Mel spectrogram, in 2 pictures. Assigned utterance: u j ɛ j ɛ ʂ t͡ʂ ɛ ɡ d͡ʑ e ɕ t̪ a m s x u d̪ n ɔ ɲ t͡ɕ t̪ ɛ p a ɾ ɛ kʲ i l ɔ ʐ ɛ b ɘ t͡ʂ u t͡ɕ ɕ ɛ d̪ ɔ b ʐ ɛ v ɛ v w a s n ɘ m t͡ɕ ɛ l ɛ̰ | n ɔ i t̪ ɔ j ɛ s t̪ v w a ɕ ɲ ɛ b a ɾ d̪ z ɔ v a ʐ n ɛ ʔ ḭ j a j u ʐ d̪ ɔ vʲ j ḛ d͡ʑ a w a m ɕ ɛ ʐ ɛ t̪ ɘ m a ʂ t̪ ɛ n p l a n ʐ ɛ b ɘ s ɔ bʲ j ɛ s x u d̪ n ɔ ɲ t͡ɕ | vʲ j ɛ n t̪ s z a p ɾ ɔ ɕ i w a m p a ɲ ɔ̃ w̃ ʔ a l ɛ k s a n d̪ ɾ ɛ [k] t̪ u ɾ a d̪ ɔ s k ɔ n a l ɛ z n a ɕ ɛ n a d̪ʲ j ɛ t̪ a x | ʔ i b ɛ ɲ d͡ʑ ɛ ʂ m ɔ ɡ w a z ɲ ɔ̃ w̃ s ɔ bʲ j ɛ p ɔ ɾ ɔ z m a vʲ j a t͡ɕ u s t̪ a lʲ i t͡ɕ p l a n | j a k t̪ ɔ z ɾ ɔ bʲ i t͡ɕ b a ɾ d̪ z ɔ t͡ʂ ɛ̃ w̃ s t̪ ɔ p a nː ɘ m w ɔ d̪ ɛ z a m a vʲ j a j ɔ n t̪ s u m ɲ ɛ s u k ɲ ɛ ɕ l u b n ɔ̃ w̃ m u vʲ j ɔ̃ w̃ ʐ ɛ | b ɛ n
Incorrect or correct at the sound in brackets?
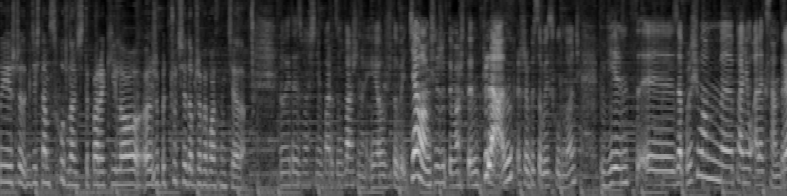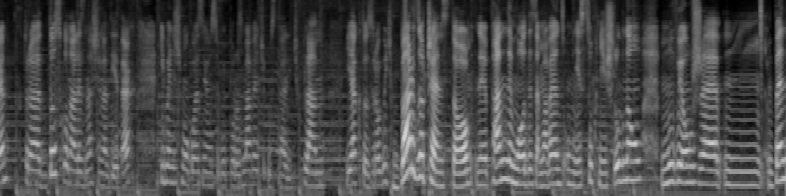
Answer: correct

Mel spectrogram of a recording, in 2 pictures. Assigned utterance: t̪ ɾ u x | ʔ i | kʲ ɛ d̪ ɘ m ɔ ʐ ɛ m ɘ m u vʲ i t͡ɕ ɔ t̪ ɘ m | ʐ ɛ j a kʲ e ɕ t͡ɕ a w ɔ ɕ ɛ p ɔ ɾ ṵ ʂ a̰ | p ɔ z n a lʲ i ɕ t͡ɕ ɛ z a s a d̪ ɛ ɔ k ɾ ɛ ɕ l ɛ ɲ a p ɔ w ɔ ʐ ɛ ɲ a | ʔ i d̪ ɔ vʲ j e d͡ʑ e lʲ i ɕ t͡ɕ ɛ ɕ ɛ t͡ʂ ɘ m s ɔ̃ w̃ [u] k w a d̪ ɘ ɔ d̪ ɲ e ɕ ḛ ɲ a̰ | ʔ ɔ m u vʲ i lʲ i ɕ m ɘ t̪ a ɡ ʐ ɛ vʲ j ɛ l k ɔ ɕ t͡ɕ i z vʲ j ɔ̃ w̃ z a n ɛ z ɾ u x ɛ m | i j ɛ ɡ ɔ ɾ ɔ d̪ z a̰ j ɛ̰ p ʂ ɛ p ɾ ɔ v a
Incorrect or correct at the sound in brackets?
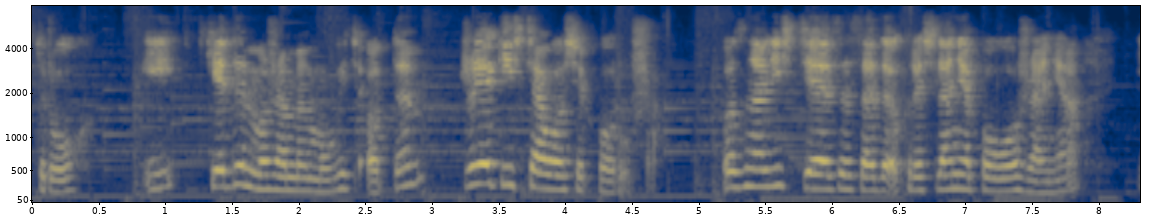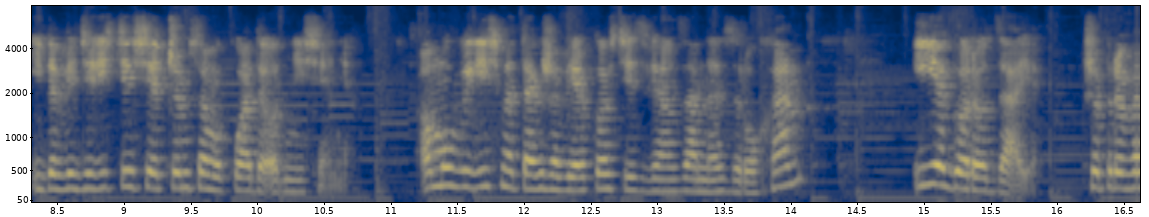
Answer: correct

